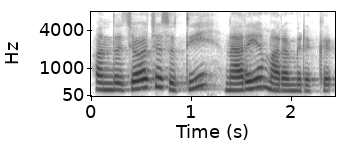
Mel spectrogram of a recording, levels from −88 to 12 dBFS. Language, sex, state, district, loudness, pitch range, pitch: Tamil, female, Tamil Nadu, Nilgiris, -15 LUFS, 220-300 Hz, 240 Hz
